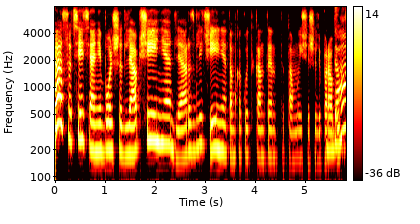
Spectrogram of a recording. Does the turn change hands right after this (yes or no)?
yes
